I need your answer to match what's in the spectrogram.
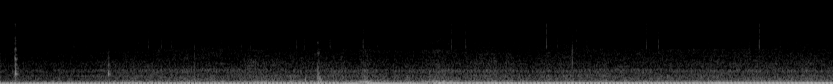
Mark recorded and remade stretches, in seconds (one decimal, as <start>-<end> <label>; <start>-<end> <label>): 0.0-1.8 recorded; 1.8-2.4 remade; 2.4-8.3 recorded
